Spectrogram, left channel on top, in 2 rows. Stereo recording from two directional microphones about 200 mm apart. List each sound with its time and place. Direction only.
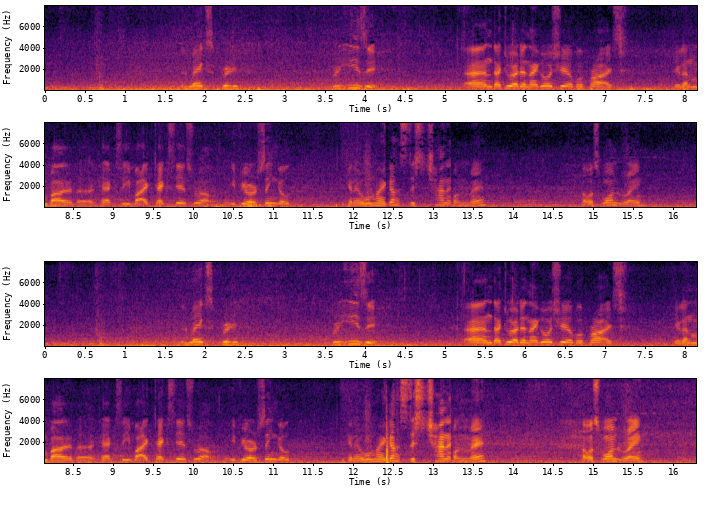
1.9 s speech: centre (ahead or behind)
3.6 s speech: 5° right (ahead or behind)
5.2 s speech: 5° right (ahead or behind)
14.9 s speech: centre (ahead or behind)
